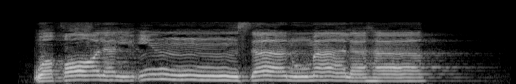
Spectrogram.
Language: Arabic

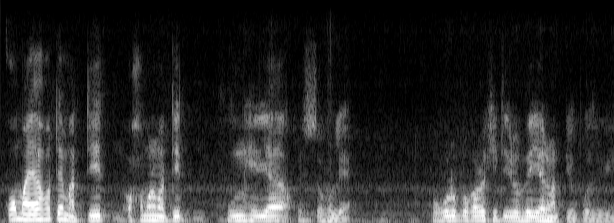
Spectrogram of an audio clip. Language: Assamese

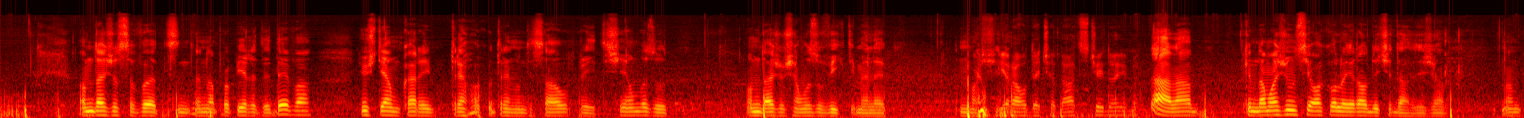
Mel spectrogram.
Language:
Romanian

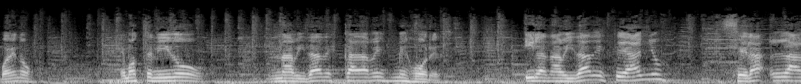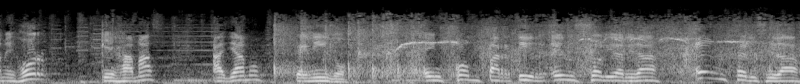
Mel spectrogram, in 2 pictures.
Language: Spanish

